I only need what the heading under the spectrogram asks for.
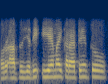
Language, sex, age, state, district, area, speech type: Hindi, male, 18-30, Madhya Pradesh, Ujjain, urban, conversation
